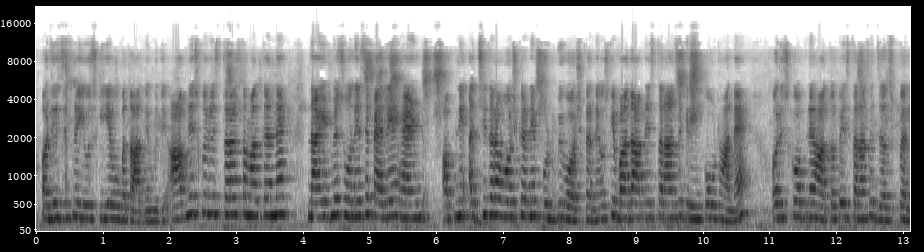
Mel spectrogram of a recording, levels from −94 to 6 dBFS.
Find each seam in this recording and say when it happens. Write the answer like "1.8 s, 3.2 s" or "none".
none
